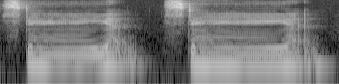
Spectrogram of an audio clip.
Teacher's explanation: A as in gray at the end of stay, I as in silver pen at the beginning of in, and the voice continues between those words, combining the sounds with a gentle y, y, y sound. Y, y. Stay in.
